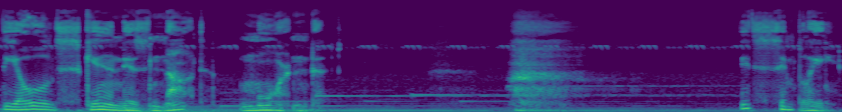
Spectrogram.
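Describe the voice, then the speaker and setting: Man voicing a very deep, slow serpent guardian. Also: lively intonation, faint music behind, exaggerated voice. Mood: calm, consoling. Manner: slow, measured, hushed half-whisper. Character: watchful ancient male naga serpent shifter guardian. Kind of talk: ASMR roleplay.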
